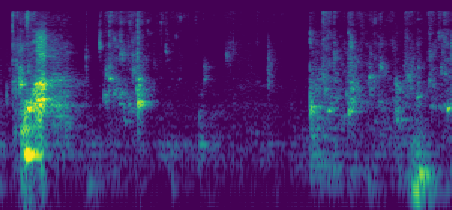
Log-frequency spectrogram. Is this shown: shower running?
yes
